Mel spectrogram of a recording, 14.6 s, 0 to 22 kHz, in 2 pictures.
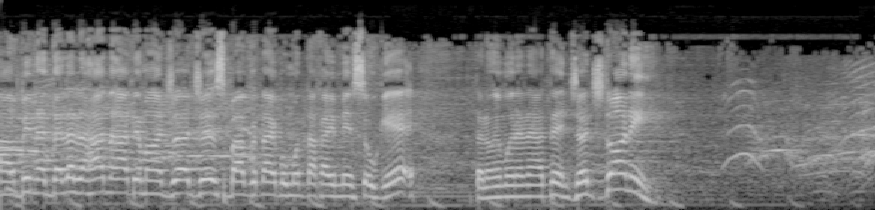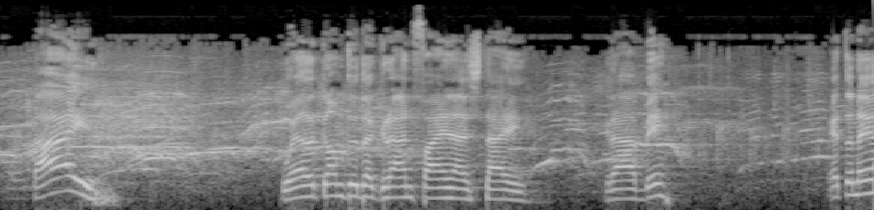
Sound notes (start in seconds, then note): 6.0 crowd gushing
